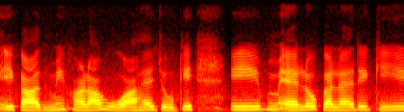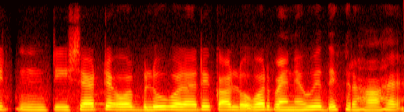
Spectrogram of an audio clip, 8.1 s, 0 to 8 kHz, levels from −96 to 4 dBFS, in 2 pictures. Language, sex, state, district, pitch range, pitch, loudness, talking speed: Hindi, female, Bihar, Gopalganj, 195-220 Hz, 210 Hz, -23 LUFS, 165 wpm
